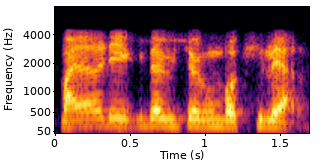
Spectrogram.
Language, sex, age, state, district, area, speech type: Marathi, male, 18-30, Maharashtra, Wardha, urban, conversation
